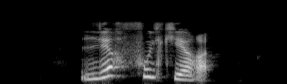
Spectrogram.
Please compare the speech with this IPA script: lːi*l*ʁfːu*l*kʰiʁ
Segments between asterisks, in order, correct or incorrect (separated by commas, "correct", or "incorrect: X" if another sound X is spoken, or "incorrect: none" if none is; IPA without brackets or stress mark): incorrect: none, correct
